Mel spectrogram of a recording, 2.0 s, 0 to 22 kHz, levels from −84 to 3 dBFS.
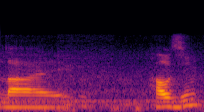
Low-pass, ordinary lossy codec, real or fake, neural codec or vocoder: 7.2 kHz; Opus, 32 kbps; real; none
